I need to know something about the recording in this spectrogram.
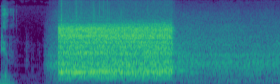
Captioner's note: radio static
